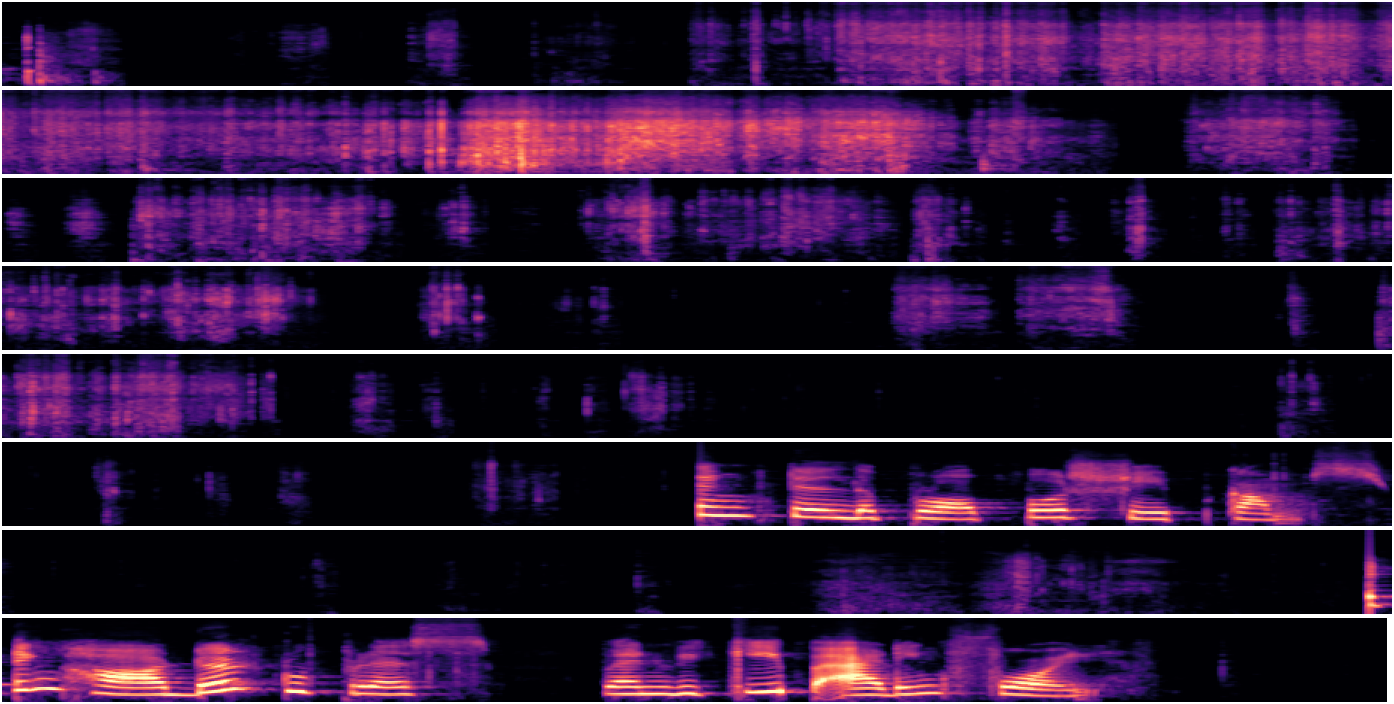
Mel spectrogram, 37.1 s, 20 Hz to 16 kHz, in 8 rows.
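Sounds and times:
aluminium foil crinkling: 0:00.9 - 0:16.0, 0:18.2 - 0:21.2, 0:22.8 - 0:25.1.

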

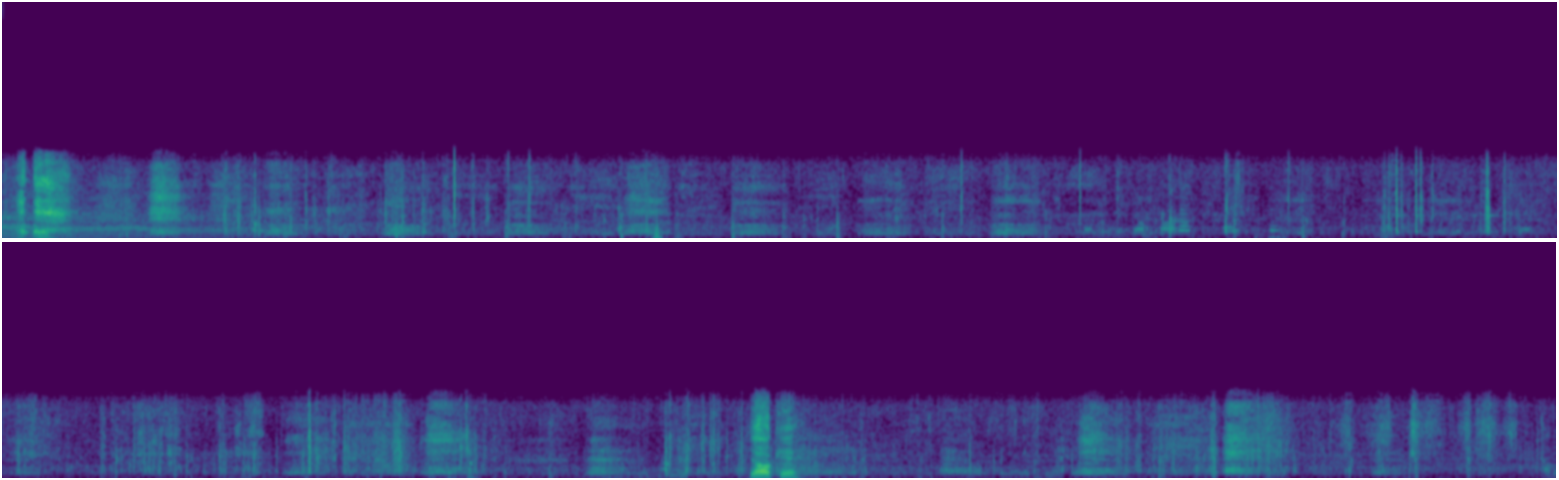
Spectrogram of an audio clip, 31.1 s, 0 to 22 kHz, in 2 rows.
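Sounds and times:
person breathing: 0:00.2 - 0:11.8, 0:12.6 - 0:30.7.

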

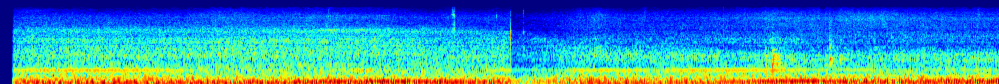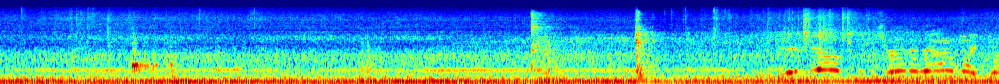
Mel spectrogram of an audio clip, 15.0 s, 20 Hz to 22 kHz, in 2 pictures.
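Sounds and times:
excavator diesel engine running: 0:00.1 - 0:14.9.

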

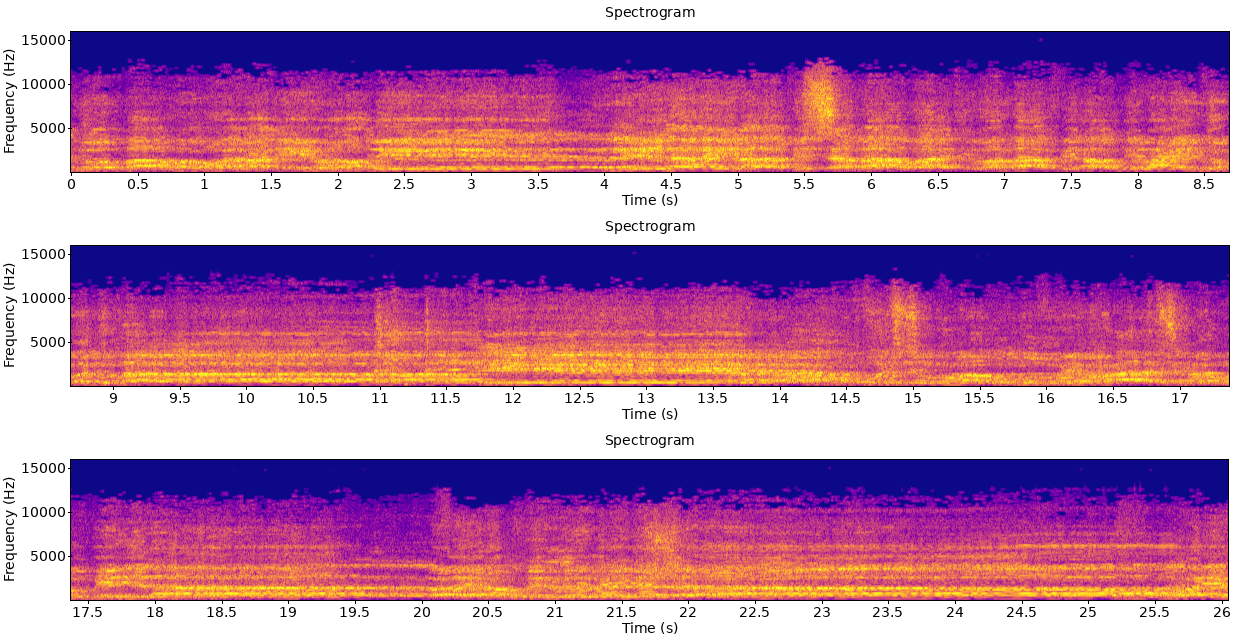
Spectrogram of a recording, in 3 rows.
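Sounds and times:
group of voices chanting: 0:00.0 - 0:26.0.

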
